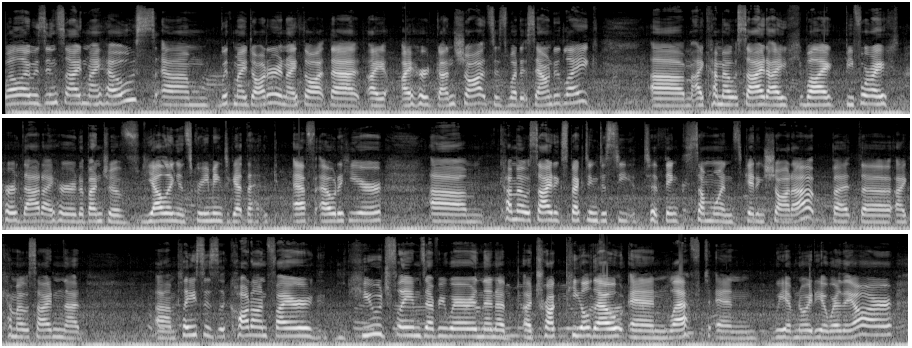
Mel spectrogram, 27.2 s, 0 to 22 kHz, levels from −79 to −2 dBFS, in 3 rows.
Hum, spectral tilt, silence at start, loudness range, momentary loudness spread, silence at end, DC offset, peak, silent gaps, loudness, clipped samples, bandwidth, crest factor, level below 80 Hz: none; -4.5 dB/octave; 0.05 s; 4 LU; 9 LU; 0 s; 0.8%; 0 dBFS; none; -16 LUFS; under 0.1%; 19.5 kHz; 16 dB; -24 dBFS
